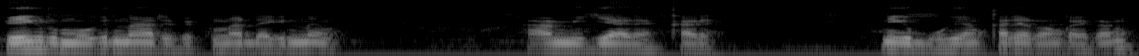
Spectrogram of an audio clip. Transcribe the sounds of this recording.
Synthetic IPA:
pe˨˦ki˦ɾu˨mo˨ki˦na˦˨ɾi˨be˨ku˨nːa˦da˨ki˦nːa˦ŋ | a˨˦mi˨ki˦ja˨ɾa˨ŋka˦ɾe˦ | ni˦ki˨bu˨ki˦a˦ŋka˦ɾe˦ɾo˦ŋko˨ka˦ŋ

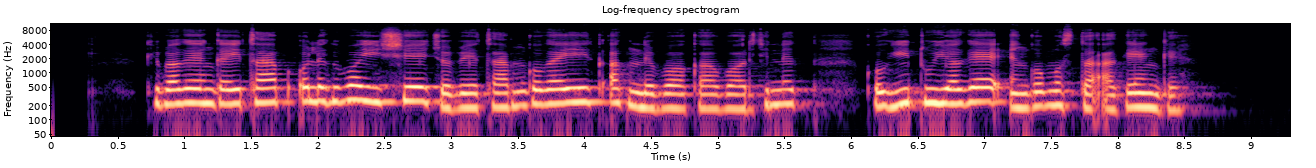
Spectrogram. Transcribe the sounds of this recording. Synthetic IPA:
ki˨baɣɛŋɡɛ˨ɪta˦bo˦le˦ki˦βɔ˦i˦ʃe˦t͡ʃo˨be˨ta˨pŋɡo˦ɣa˦ɪ˦ka˦kne˨bɔ˨ka˨bɔ˨ɾt͡ʃi˦ne˦t̚ | ko˨ɡi˦tu˦jaɡɛ˦ɛ˨ŋɡo˦mo˦sta̰˨ʔa̰˨kɛ˦ŋɡɛ˨

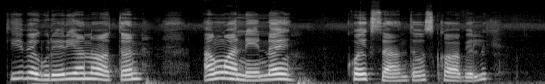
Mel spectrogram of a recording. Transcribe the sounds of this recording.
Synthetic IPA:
ki˦be˨ku˨ɾe˦ɾjɔ˦nɔ˨tɔ˦n | a˦ŋwa˨ne˨nɔ˦i˦ŋ | ko˦i˦ksa˨nto˦skɔ˨bɪ˨lɪ˦k

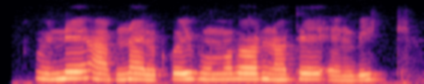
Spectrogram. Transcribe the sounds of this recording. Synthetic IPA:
o˨i˨ne˦a˨bna˦˨lko˦i˦bu˨ma˦ɡɔ˦ɾnɔ˨te˦ɛ˨ŋbi˦k

